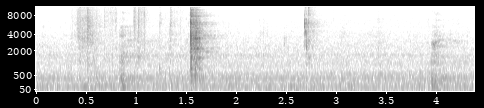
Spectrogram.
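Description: A fork scraping and tapping through fried rice on a foil-lined tray: a few short scrapes, with one sharp click about a second and a half in.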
